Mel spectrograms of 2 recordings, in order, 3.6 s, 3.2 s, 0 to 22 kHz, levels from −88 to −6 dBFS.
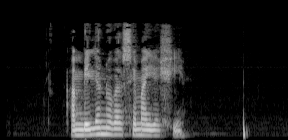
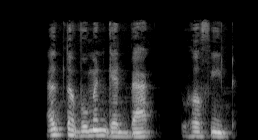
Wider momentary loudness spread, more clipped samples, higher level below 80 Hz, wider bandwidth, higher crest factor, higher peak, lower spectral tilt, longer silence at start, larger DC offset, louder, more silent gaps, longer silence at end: first, 18 LU vs 8 LU; neither; about the same, -72 dBFS vs -68 dBFS; about the same, 11.5 kHz vs 12.5 kHz; first, 24 dB vs 18 dB; first, -4 dBFS vs -14 dBFS; second, -4 dB/octave vs -6 dB/octave; first, 0.9 s vs 0.6 s; neither; first, -25 LUFS vs -31 LUFS; second, none vs 2.11-2.26 s; first, 0.55 s vs 0.4 s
